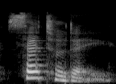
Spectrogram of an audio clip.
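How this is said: It is said with a British accent.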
